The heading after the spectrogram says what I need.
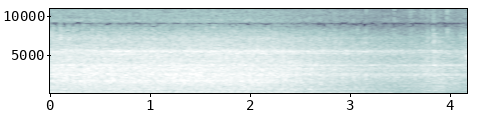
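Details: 1968 Suburban V8 idling after thermostat housing replacement and coolant refill, warming up; steady low idle, even beat of about four pulses a second, easing slightly quieter. Healthy and settled.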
